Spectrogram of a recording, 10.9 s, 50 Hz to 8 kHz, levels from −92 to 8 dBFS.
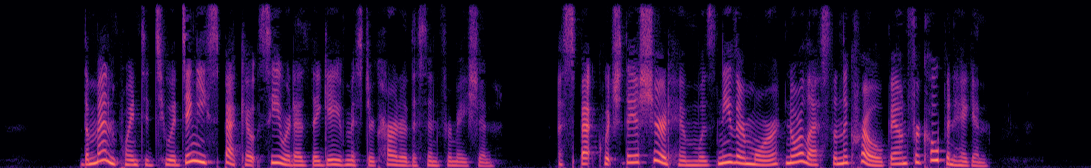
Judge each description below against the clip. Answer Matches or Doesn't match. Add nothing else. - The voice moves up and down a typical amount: Doesn't match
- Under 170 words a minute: Doesn't match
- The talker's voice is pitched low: Doesn't match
